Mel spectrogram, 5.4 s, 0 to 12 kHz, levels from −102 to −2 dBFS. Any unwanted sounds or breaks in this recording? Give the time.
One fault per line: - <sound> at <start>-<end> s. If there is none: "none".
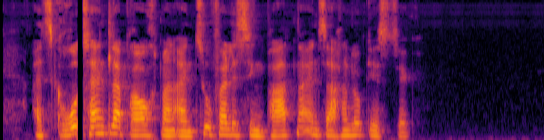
- dropout at 0.8-0.8 s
